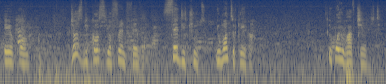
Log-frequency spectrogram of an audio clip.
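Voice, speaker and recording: A woman's voice: mid-range voice, lively intonation, a little slow, pauses often, crowd noise, lightly acted, low-quality recording. A middle-aged woman with a Nigerian accent playing a distraught, reproachful mother in a film drama. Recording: music behind the voice.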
